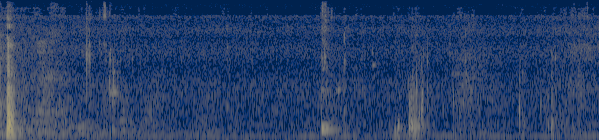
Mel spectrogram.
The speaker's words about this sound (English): Now, one of the things I like to recommend is drinking water, and I should demonstrate from time to time.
